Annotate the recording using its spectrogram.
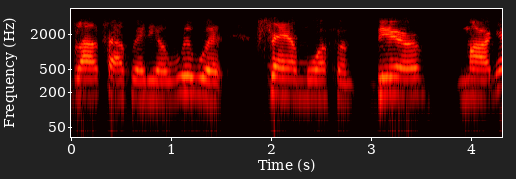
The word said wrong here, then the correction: Beryl: Beryl, like barrel. – There you go. – But it's not spelled like barrel. – It's spelled actually with the owner's mother's name was Beryl, B-E-R-Y-L.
